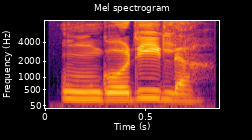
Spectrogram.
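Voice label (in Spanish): un gorila, Spanish, female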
